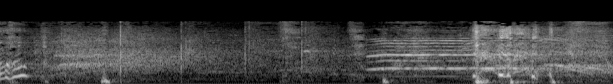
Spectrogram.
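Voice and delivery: long high shouted laugh. Real, not acted. Preacher laughing at his own schoolboy story, high laugh. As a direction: crack up at the memory.

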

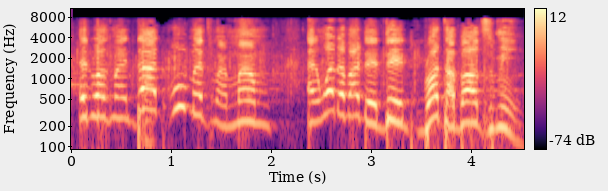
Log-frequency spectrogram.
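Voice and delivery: preacher driving home the point, shouting; preaching shout. Real, not acted. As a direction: shout it to the congregation.

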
